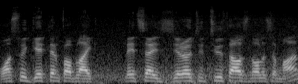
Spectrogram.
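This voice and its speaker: Speaking at a fairly quick pace, a man with a South African accent has a fairly high pitch. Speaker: agency owner and online coach. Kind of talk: interview. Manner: casual, filler-heavy.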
